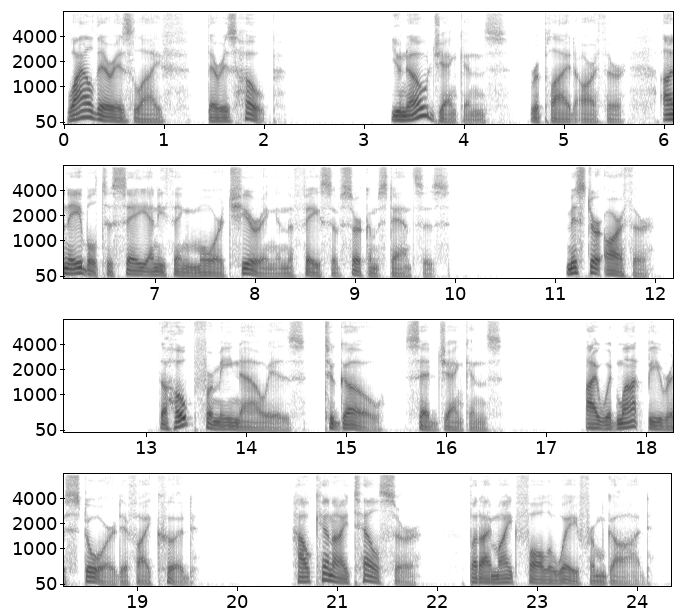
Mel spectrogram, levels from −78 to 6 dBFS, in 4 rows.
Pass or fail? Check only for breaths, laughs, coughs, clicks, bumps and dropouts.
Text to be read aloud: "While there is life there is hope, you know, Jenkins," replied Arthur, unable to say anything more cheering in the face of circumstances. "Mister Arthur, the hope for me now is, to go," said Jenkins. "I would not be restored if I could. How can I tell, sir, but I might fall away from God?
pass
